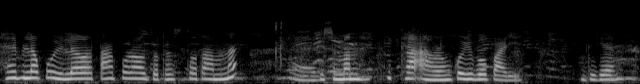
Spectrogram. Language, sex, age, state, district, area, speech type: Assamese, female, 60+, Assam, Darrang, rural, spontaneous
